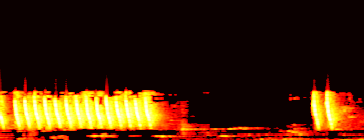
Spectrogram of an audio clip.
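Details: Weaver (manyar) singing as training material for songbirds: a quick rattling trill of regular scratchy notes for a second and a half, a pause, then two more harsh notes.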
